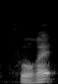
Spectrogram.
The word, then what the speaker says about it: forêt: Donc on fait attention à ces deux choses, l'accent circonflexe sur le E et le T muet. Pour le reste, la première syllabe fort, c'est facile. F-O. Forêt, F-O-R-E, accent circonflexe, T.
